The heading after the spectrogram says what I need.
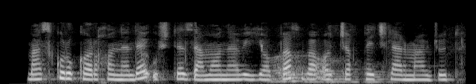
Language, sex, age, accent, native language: Uzbek, female, 18-24, Andijon, Uzbek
